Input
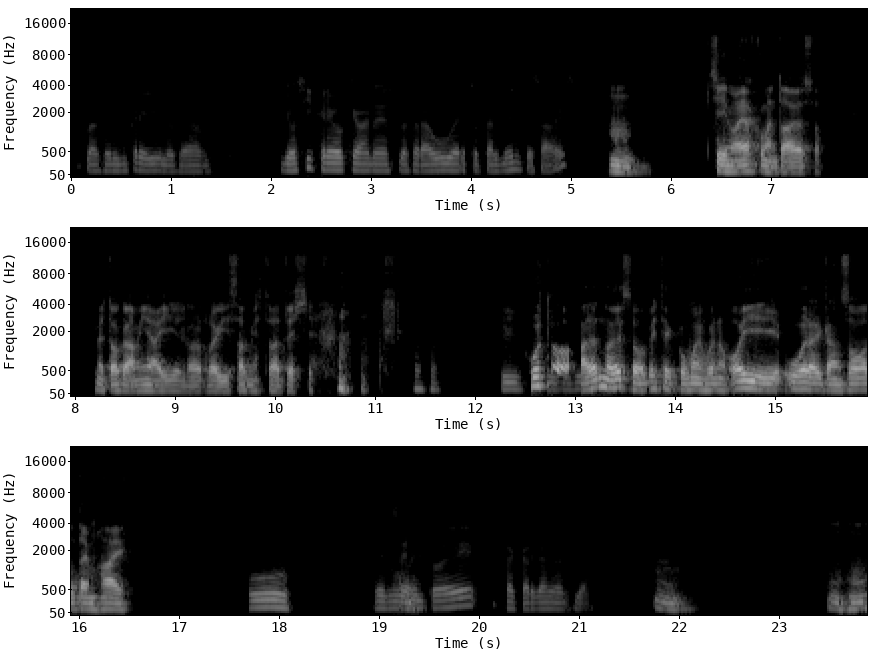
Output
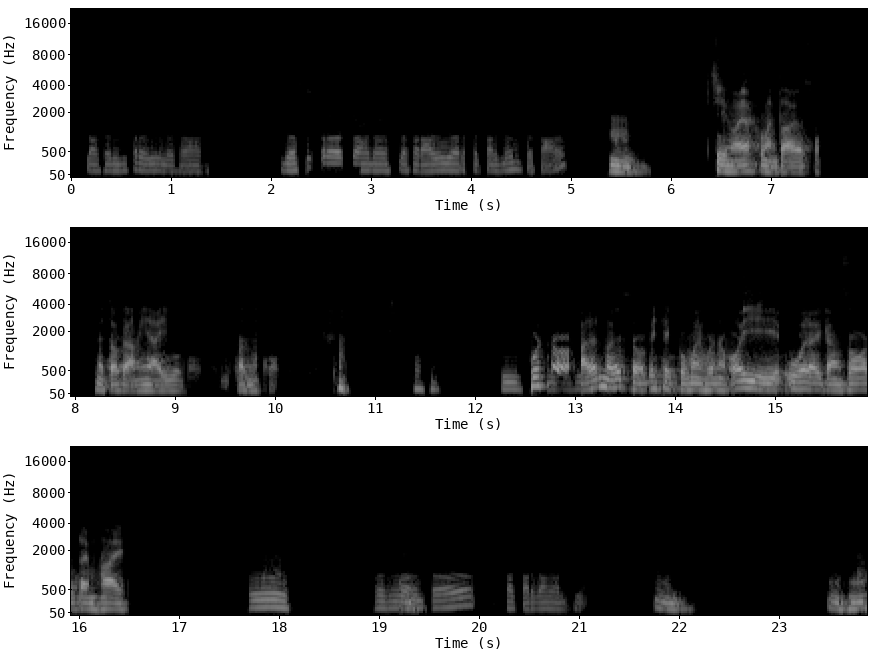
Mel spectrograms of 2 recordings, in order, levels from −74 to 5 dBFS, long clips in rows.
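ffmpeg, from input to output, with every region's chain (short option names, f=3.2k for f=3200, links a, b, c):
-filter_complex "[0:a]asettb=1/sr,asplit=3[a][b][c];[a]atrim=end=2.354[d];[b]atrim=start=2.35:end=2.89,asetpts=PTS-STARTPTS,afade=t=in:d=0.004:c=qsin,afade=t=out:st=0.536:d=0.004:c=qsin,highpass=180,bass=f=250:g=-11,treble=f=4k:g=5[e];[c]atrim=start=2.886[f];[d][e]acrossfade=d=0.004:c1=hsin:c2=qsin[g];[g][f]acrossfade=d=0.004:c1=qsin:c2=hsin,asettb=1/sr,asplit=3[h][i][j];[h]atrim=end=8.914[k];[i]atrim=start=8.91:end=11.14,asetpts=PTS-STARTPTS,afade=t=in:d=0.004:c=qsin,afade=t=out:st=2.226:d=0.004:c=qsin,aecho=1:1:248:0.178,atrim=end_sample=98343,aeval=exprs='val(0)*pow(10,-28*(0.5-0.5*cos(2*PI*1.2*n/s))/20)':c=same[l];[j]atrim=start=11.136[m];[k][l]acrossfade=d=0.004:c1=hsin:c2=qsin[n];[n][m]acrossfade=d=0.004:c1=qsin:c2=hsin,afwtdn=0.00562,aecho=1:1:1.2:0.31,acompressor=threshold=-34dB:ratio=2.5,volume=2.5dB"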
